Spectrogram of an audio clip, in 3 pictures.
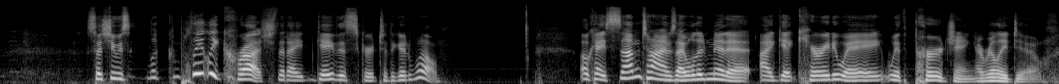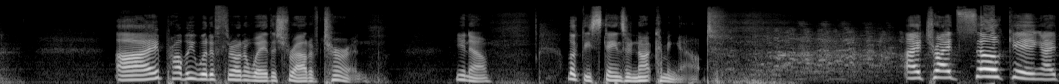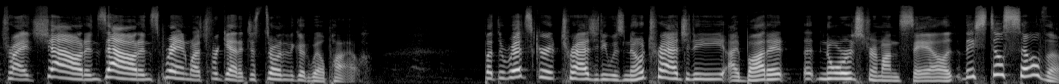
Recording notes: This story was recorded live on 6 May 2017 at Tiger!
